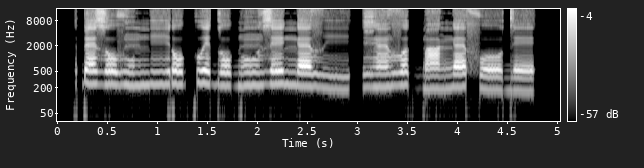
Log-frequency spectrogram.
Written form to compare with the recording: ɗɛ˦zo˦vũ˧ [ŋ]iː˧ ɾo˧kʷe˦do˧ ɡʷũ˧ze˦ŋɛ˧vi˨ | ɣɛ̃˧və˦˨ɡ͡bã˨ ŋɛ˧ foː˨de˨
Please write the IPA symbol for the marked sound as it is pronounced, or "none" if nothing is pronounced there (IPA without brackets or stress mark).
ŋ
